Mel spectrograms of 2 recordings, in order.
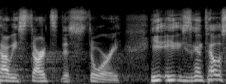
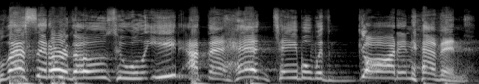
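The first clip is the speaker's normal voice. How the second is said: put-on high, loud, drawn-out shout; 8 semitones higher, 5 dB louder than usual. Retelling a guy in the back calling out: imitating someone yelling out. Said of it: "he yells out".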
